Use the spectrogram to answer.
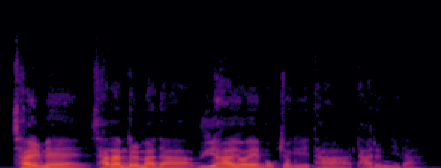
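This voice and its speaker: With lively intonation, the man delivers his words at a very slow pace. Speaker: guest preacher. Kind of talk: sermon. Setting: church service.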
